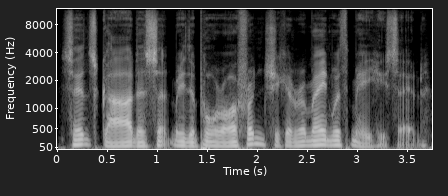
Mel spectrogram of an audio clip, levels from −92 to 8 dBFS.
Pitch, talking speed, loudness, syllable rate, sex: 95 Hz, 240 wpm, -19 LUFS, 5.2 syllables/s, male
